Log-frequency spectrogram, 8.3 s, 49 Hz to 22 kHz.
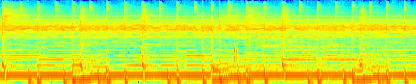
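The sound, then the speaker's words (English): A loud 1993 alternative rock song drenched in heavily distorted guitars, a thick sustained wall of fuzz over steady pounding drums, playing continuously with no voices. “that distortion just like it just goes on for days.”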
